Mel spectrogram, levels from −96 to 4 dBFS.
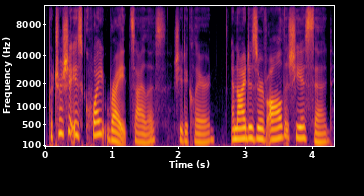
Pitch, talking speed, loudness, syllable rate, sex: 195 Hz, 205 wpm, -18 LUFS, 5.9 syllables/s, female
